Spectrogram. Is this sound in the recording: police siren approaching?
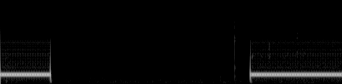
no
